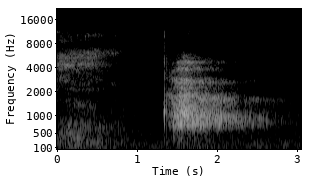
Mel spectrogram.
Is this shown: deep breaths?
yes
